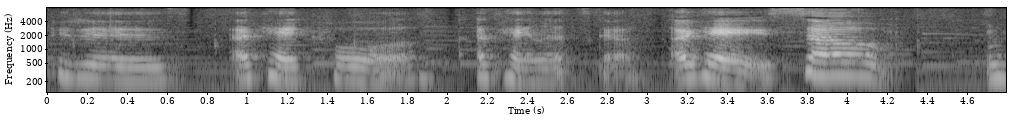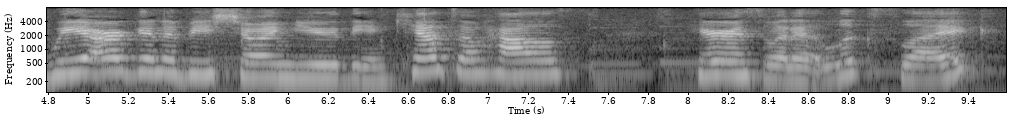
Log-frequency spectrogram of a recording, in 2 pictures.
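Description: A woman with a fairly high voice hosts a video game tour over background music. She chats casually and encourages her co-hosts as she shows things off. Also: measured pace, a bit bright. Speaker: host of a family Roblox build tour.

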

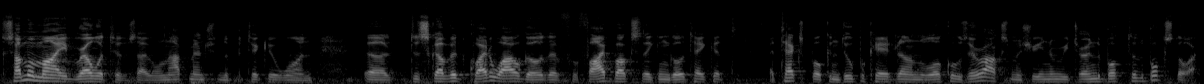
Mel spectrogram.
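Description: Older man, bright relaxed panel voice. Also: mid-range voice, a little fast, a little hiss or hum. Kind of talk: panel discussion. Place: hotel conference room. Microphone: table mic on a stand.

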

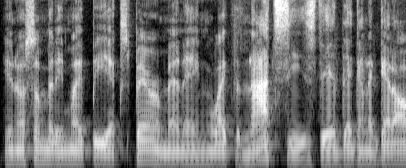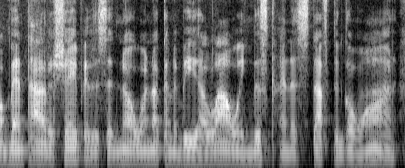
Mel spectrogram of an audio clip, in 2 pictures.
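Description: An older man with a New England accent hosts a rambling book review in a halting, folksy way, repeating himself as he goes. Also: lowish voice, fairly even intonation, a bit bright. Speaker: show host. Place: small meeting room indoors.

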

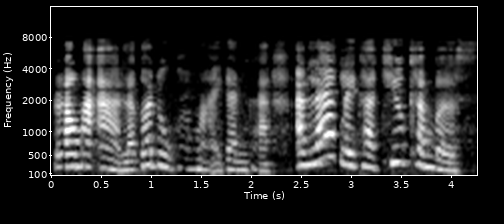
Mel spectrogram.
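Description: A woman's voice: on the high side, very animated, pushed and bright. A middle-aged woman with a Thai accent, an English teacher patiently explaining vocabulary to pupils with many fillers. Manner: patient, repeats words slowly, many fillers. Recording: dull lo-fi sound.

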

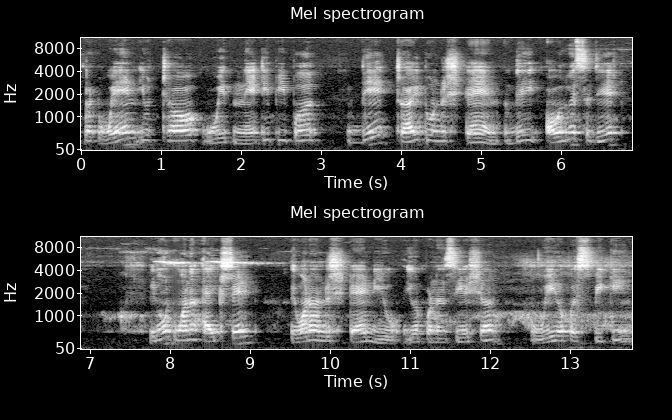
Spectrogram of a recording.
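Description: A man hosts a casual live stream, emphatic and gesturing as he talks. His voice sits at a middle pitch. The phone at arm's length picks up an echoey room. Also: unhurried, a bit bright. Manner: emphatic, gestures while talking. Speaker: host of live English-practice stream. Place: indoor room. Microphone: phone held at arm's length.

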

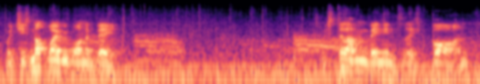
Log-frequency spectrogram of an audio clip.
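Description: Animated British man, sweary gamer. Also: mid-range voice, moderate pace, music in the background. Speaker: let's player. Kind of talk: casual reaction commentary over a horror game. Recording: clear background noise and game ambience.

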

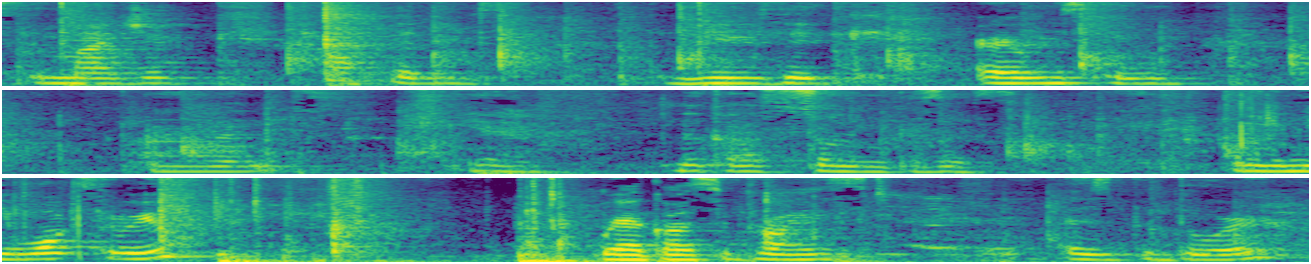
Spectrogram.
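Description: A woman in her twenties, hoarse after losing her voice, giving a casual vlog tour of a house while filming herself on a phone held at arm's length. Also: lowish voice. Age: 20s. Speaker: vlogger. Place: large house and garden, indoors and outdoors. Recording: phone audio with clear background noise.

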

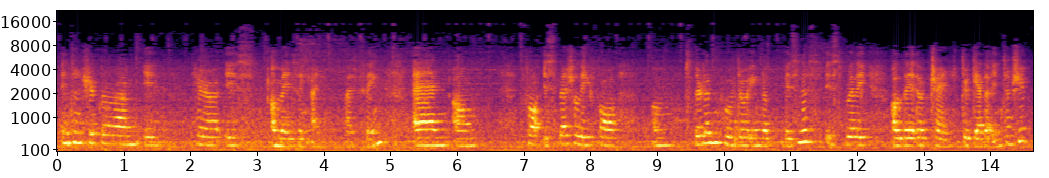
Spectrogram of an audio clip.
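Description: Student intern in her twenties, Vietnamese accent, hesitant, recorded distant in an echoey room. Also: on the high side. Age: 20s. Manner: halting, frequent fillers. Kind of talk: short testimonial interview. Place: small office room indoors. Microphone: camera mic at some distance. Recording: distant roomy sound with loud music.

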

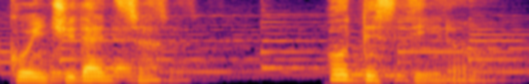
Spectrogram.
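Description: A man's voice: medium pitch, steady tone, slow pace, gravelly, warm tone, soft background music. A man voicing a solemn, vengeful ancient samurai spirit, grave and portentous, in a cartoon fan dub. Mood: solemn persuasion.

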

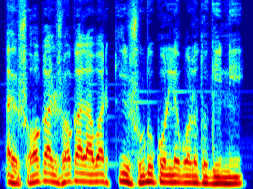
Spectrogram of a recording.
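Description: A man plays a henpecked village husband in a cartoon. The voice is mellow, weary and reluctant, always placating, over faint music. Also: fairly low pitch, fairly even intonation, brisk, slightly rough. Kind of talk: cartoon voice acting.

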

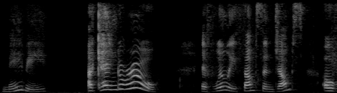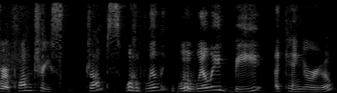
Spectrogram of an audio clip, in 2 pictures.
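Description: A woman in her thirties reading aloud to young children as a storytime host, expressive and full of questions to draw them in. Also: a little high, a little slow, husky. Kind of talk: animated picture-book read-aloud for young children. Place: living room at home.

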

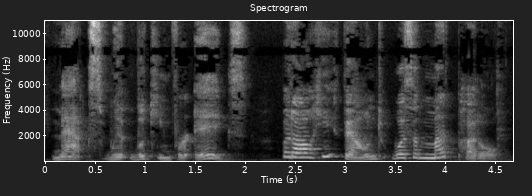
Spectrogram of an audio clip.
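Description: A middle-aged woman, a kindergarten teacher, reading a picture book and chatting to children in an expressive style. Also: mid-range voice, unhurried. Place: small classroom, indoors.

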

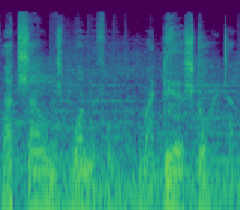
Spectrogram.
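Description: A man playing Death, a calm, wise reaper who speaks in a measured, formal and reassuring way in a fantasy audio drama. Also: very deep voice, loud music behind the voice. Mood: gently teasing.

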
